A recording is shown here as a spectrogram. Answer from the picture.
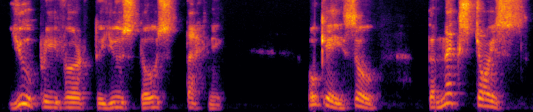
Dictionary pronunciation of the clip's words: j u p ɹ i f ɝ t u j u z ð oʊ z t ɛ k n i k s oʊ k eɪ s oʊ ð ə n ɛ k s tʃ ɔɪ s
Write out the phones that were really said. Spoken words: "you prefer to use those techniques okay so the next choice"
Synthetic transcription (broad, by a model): j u p ɹ i f ɝ t u j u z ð oʊ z t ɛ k n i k oʊ k eɪ s oʊ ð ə n ɛ k s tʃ ɔɪ s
